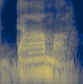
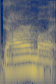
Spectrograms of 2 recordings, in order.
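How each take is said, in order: First: A long m replaces the r sound. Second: An r sound is heard before the m. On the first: This is the simplified spoken Pali form. "it's dhamma" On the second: This is the classical Sanskrit form. "instead of dharma"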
